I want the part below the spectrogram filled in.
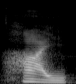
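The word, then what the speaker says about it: Hai: you know always ooh so ah plus e is also i okay so look at here my my or hi hi means shark my means may white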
